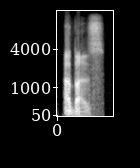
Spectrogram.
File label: "abuzz", British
